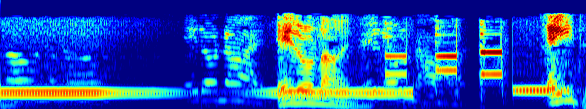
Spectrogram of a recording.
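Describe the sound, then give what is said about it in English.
A steady telephone dial tone hums, then a voice talks over the line, followed by a quick run of three or four short, evenly spaced keypad dialing beeps at varying pitches, placing a call up to an ice cream social. “Can we call up to the ice cream social and find out what's going on up there?”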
